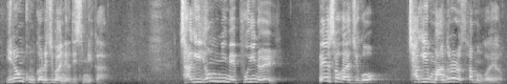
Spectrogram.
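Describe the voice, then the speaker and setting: A middle-aged male pastor preaching a lively storytelling sermon, often asking the congregation questions. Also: high-pitched.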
